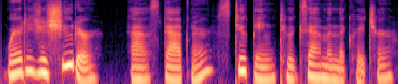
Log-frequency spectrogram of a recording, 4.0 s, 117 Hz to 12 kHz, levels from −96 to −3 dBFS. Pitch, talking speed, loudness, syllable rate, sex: 185 Hz, 180 wpm, -17 LUFS, 5.9 syllables/s, female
